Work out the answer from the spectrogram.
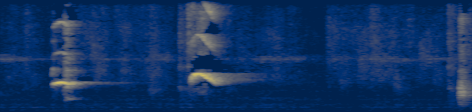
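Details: Chopi blackbird at the start of the breeding season, when its song changes. Two bright whistled notes, the first held level, the second dropping slightly, about a second apart. A short, harsher burst follows in a quiet background.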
